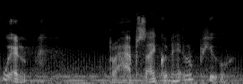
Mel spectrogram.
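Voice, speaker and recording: Slow speech over noisy ambience: a marooned old hermit in an audio drama. He pleads haltingly and dramatically, with a sly, cunning edge and a breathy voice that swings in pitch. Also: big pitch swings. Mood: sly, coaxing. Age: older. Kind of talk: fan audio drama acting.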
